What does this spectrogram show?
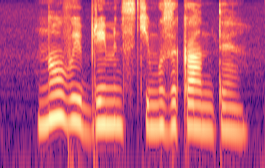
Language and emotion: Russian, neutral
